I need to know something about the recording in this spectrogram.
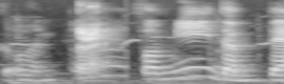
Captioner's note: more puke noises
